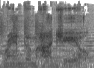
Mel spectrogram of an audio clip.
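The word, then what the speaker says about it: Random Hajile: Watch out for a bounty hunter named Random Hajil. So that's how you pronounce it.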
